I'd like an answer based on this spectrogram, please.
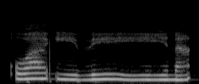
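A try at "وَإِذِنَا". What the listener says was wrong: Wanya panjang. Wa'idhina.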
